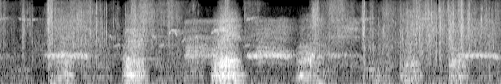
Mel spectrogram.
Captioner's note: bear huffs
